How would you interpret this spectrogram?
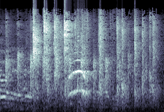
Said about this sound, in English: Hey, you can applaud, it's okay.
